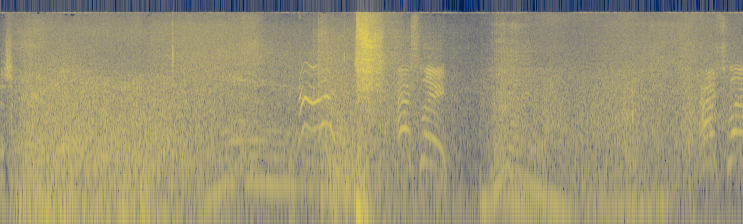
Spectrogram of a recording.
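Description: Waves wash over open water.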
